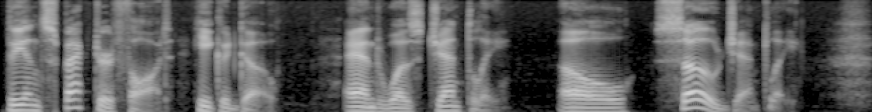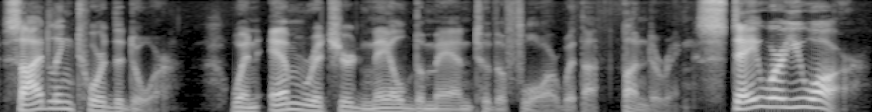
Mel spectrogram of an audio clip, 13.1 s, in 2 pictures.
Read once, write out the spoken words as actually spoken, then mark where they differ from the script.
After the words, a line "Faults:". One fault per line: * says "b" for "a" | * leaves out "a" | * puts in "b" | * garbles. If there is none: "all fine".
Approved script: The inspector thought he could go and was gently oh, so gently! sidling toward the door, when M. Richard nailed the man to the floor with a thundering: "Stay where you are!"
The inspector thought he could go and was gently oh, so gently! sidling toward the door, when M. Richard nailed the man to the floor with a thundering: "Stay where you are!"
Faults:
all fine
